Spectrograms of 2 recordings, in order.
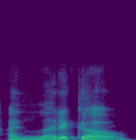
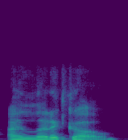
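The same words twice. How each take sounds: First: Said in the usual way. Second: Soft, low, almost whispered; soft release. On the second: Real, not acted. Speaker releasing anger from within, soft and low. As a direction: let it out quietly, lower. Repeats letting it go, softening.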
